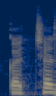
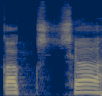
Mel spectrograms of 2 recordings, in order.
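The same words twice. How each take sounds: First: कच्छा read out with a plain च्छ sound; कच्छा said as it is written, with चh; question word as written. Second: कक्षा said with a clear क्ष cluster; कक्षा pronounced carefully with a क्ष sound; correct pronunciation. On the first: Teacher reads out the quiz word कच्छा before correcting it. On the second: Teacher gives the correct form कक्षा, clearly enunciated. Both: Shown as a demonstration. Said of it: "कच्छा शब्द का शुद्ध उच्चारण".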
